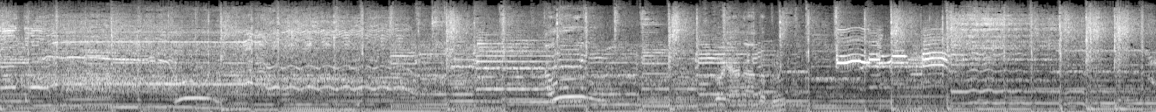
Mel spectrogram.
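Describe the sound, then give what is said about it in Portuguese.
A live concert crowd screams and cheers loudly and continuously, their voices blending with the full band playing throughout, with occasional whoops rising above the mix. “E o grito dos apaixonados.”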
